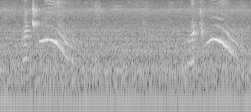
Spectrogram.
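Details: Male Indian ringneck parakeet, a pet talking bird, gives two clear whistles that rise and then fall, about two seconds apart, against steady background hiss.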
